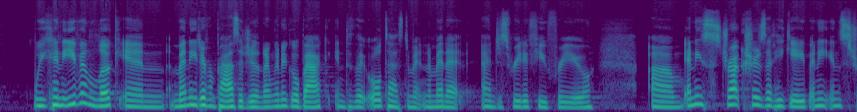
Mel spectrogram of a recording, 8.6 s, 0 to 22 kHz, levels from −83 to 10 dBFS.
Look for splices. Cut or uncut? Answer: cut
